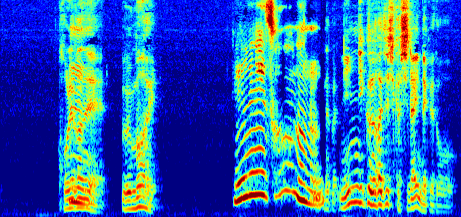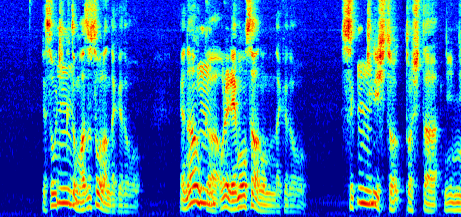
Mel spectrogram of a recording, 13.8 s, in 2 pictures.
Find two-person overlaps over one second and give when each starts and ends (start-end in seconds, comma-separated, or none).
none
